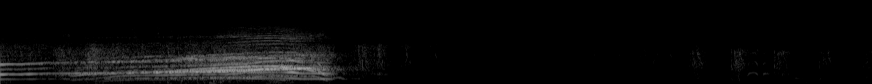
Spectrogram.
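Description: Several voices together in one long, rising shout that swells for about three seconds and then stops. It is followed by faint, scattered clapping.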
